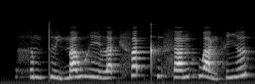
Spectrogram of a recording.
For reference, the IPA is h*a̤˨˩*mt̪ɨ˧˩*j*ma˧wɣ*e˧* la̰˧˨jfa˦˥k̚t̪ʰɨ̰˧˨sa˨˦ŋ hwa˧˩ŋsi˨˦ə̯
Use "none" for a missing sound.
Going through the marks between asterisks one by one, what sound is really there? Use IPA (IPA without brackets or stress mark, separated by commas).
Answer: ə̤˨˩, j, e̤˨˩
